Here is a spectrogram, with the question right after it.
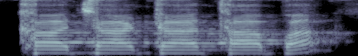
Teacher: ద్వితీయ వర్ణాలు ఖ ఛ ఠ థ ఫ ఇవన్నీ కూడా మహాప్రాణాలే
